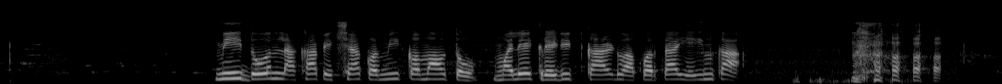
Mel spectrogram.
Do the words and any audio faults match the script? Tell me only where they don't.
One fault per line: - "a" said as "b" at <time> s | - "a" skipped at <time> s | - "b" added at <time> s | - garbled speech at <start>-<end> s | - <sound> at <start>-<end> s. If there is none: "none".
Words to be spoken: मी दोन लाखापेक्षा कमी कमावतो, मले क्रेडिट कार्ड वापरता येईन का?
- laugh at 7.9-9.5 s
